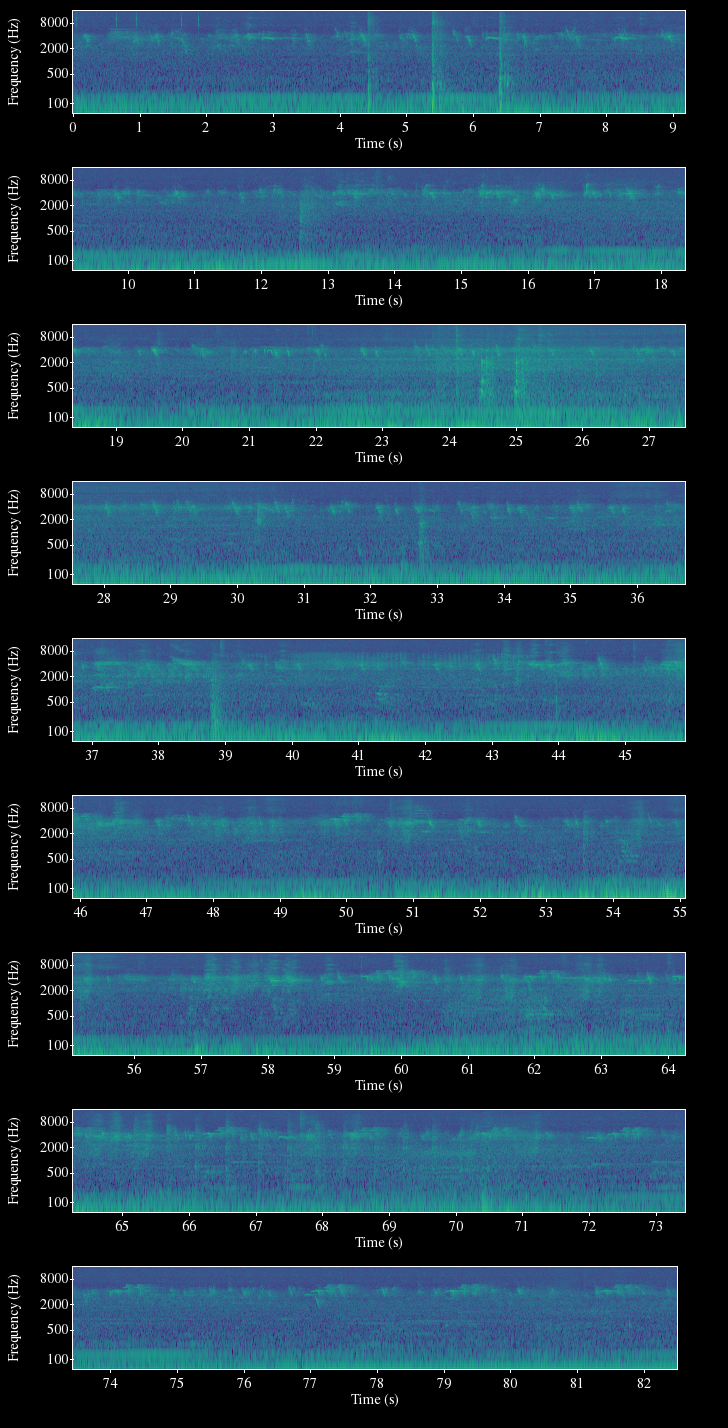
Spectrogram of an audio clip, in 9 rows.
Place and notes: {"title": "太麻里鄉站前路, Taitung County - In the square", "date": "2018-03-14 13:54:00", "description": "In the square, Square outside the train station, birds sound, Traffic sound, Construction sound", "latitude": "22.62", "longitude": "121.01", "altitude": "56", "timezone": "Asia/Taipei"}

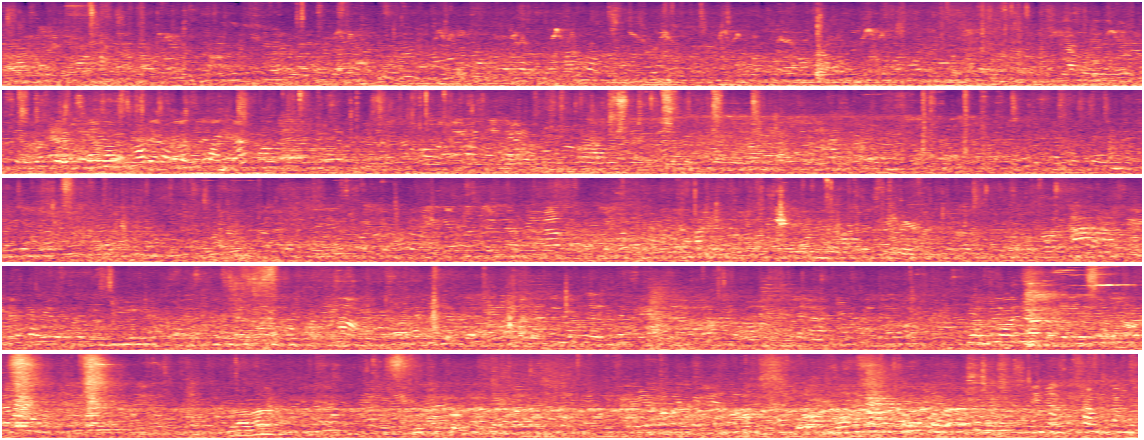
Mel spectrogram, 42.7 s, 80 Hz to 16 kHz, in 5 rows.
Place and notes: {"title": "Chihuahua, Bellavista, León, Gto., Mexico - One of the places where COVID-19 vaccines are given to people 40 to 49 years of age. This time it is the second dose of AstraZeneca. C.A.I.S.E.S.", "date": "2021-09-13 12:46:00", "description": "I made this recording on September 13th, 2021, at 12:46 p.m.\n*When trying to amplify this file, it showed an error and did not allow anything to be done. I am uploading the original file of the recording.\nI used a Tascam DR-05X with its built-in microphones and a Tascam WS-11 windshield.\nOriginal Recording:\nType: Stereo\nUno de los lugares en los que aplican vacunas contra COVID-19 a personas de 40 a 49 años de edad. Esta vez es la segunda dosis de Astrazeneca. C.A.I.S.E.S.\nEsta grabación la hice el 13 de septiembre de 2021 a las 12:46 horas.\n*Al intentar amplificar este archivo marcaba un error y no dejaba hacerle nada. Estoy subiendo el archivo original de la grabación.\nUsé un Tascam DR-05X con sus micrófonos incorporados y un parabrisas Tascam WS-11.", "latitude": "21.12", "longitude": "-101.69", "altitude": "1800", "timezone": "America/Mexico_City"}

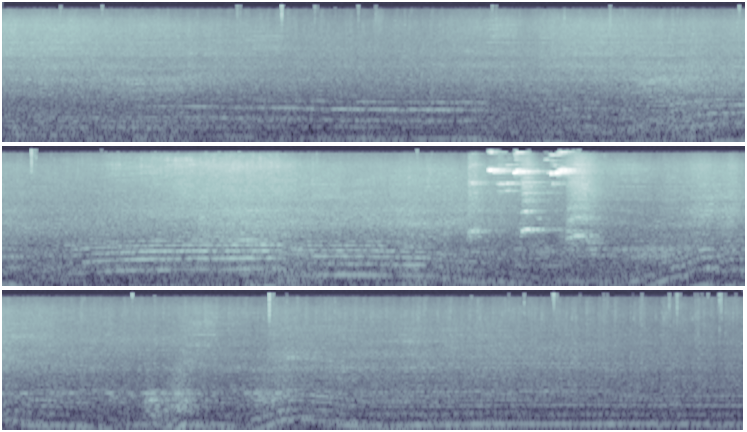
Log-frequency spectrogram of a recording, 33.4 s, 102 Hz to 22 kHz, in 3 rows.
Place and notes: {"title": "La Salud, Barcelona, Barcelona, España - Afternoon rain", "date": "2014-09-22 17:00:00", "description": "Afternoon rain recorded from my bedrrom window.", "latitude": "41.41", "longitude": "2.15", "altitude": "99", "timezone": "Europe/Madrid"}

